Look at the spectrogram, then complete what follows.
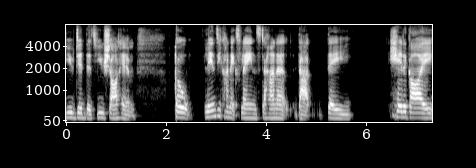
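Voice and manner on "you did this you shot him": ordinary delivery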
